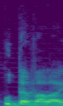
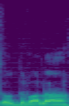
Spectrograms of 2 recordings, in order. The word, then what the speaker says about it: Uddevalla: Uddevalla is your birth city, if I pronounce it well. Almost. Almost. How is it pronunciation? The town is Uddevalla, who is actually at the west coast of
